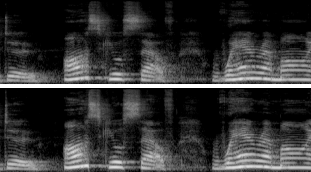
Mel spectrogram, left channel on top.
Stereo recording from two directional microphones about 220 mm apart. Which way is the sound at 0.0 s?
45° right (ahead or behind).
